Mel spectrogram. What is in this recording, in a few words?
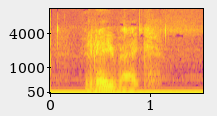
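"Reeuwijk", Dutch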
